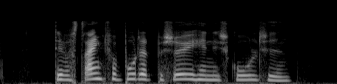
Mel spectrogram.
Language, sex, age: Danish, female, 29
